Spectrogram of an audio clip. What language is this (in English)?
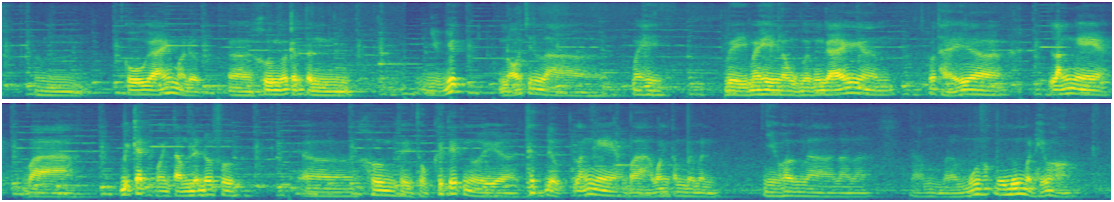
Vietnamese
